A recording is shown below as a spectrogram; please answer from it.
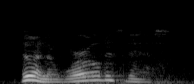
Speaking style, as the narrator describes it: Goliath must have muttered to himself

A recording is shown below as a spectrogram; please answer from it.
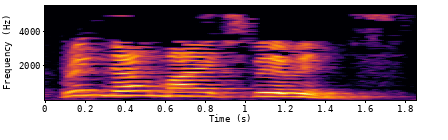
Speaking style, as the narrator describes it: shouted to his wife upstairs

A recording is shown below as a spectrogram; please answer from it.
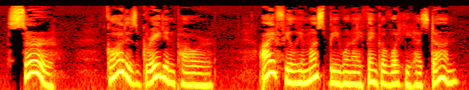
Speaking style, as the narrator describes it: he exclaims

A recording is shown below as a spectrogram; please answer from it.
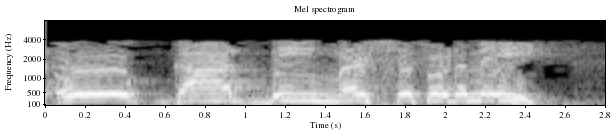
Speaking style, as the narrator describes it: The publican cried

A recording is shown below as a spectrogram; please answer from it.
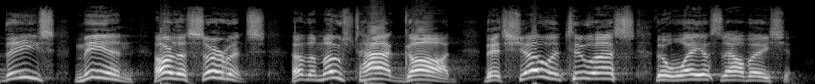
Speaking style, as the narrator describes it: This woman that had this unclean spirit, cried

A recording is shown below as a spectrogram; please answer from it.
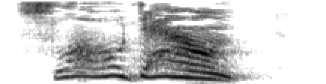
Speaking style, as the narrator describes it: that park ranger shouted

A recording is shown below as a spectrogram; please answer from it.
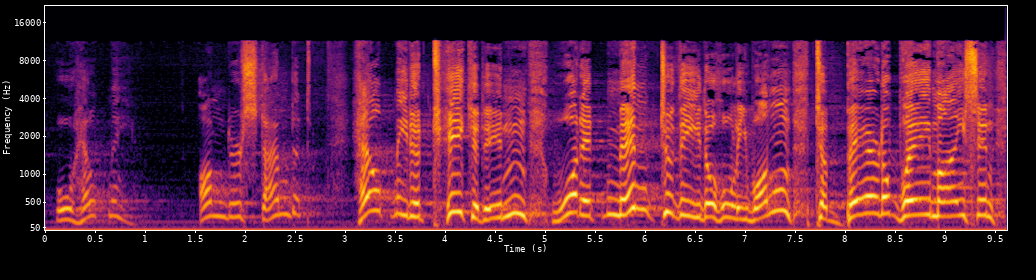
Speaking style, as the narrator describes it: she pleaded

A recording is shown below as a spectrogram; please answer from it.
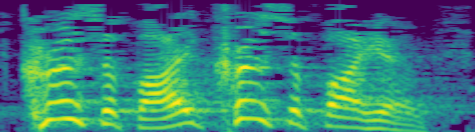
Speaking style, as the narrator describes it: kept shouting

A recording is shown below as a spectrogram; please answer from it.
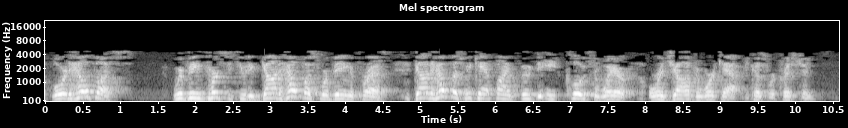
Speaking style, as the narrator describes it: the cries of his people who have called out

